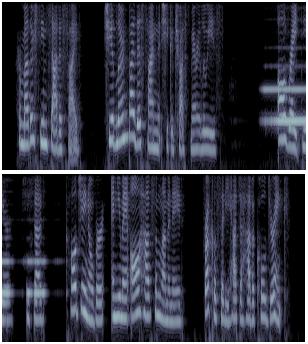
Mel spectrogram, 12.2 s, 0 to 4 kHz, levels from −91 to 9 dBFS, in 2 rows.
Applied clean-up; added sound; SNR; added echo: neural mask model RNNoise.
